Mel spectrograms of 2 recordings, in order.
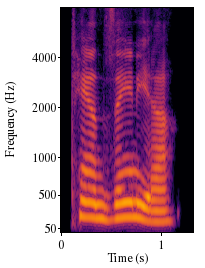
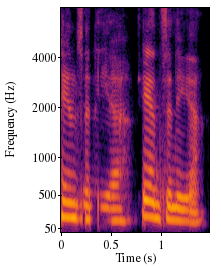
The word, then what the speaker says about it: Tanzania: By a guy named Walter von St. Paul Hilaire, and that's where they get the name St. Paulia ionantha, in Kenya and Tanzania in Africa. – Tanzania. – I knew I'd said that wrong.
